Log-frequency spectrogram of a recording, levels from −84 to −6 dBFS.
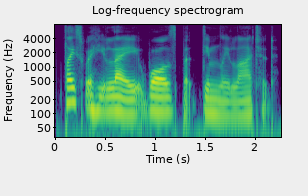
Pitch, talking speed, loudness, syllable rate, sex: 110 Hz, 240 wpm, -18 LUFS, 5.8 syllables/s, male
